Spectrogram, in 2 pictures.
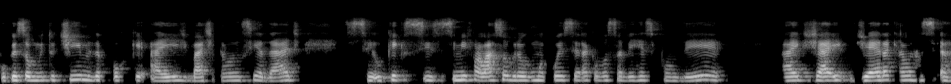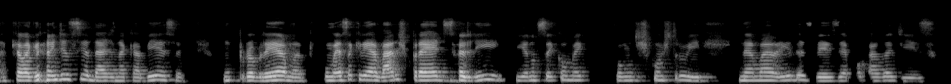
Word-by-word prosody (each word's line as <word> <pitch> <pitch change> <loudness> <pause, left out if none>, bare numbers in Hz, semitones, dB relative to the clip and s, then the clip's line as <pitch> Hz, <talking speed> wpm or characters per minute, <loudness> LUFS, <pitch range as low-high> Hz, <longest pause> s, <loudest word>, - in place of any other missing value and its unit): porque 175 +3 +5
sou 190 -1 +4
muito 185 +1 -1
tímida, 195 -1 +1
porque 185 0 -3
aí 170 +3 +2
j 175 - -8
bate 165 -1 0
aquela 175 +1 -7
ansiedade, 180 0 -1 0.5
se 180 - -3
o 175 - +1
que 205 - +2
que 200 - -10
"se 205 -1 -2
se 190 +1 -4
me 200 +1 +4
falar 180 -2 +3
sobre 195 0 +1
alguma 185 0 +2
coisa, 195 0 -1
será 190 0 -3
que - - -10
eu - - -4
vou 190 - -3
saber 180 -1 -4
responder?" 190 +2 -2 0.6
Aí 180 +1 +4
q 185 - -9
já 185 -1 +6
e 190 0 -1
gera 185 +2 +6
aquela 200 -1 -2
ansie 195 0 -3 0.2
aquela 185 +2 +4
grande 210 +3 +4
ansiedade 205 -8 -1
na 170 - -3
cabeça, 185 +2 -3 0.4
um 185 - -4
problema 180 0 +3
que - - -24
começa 185 +3 +2
a - - -10
criar 205 -3 +3
vários 185 +6 +3
prédios 195 -2 +2
ali 200 +3 +2
e 180 - -6
eu 180 - -3
não 190 - -3
sei 185 -1 -5
como 200 +2 -6
é - - -3
q 195 - -20 0.3
como 180 0 -5
desconstruir. 180 0 -5 0.4
Na 185 0 -1
maioria 190 +1 -1
das 205 -1 -4
vezes 170 0 -2
é 175 - -6
por 180 - -15
causa 170 +1 -6
disso. 155 -3 -13
185 Hz, 205 wpm, -22 LUFS, 180-195 Hz, 0.6 s, já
